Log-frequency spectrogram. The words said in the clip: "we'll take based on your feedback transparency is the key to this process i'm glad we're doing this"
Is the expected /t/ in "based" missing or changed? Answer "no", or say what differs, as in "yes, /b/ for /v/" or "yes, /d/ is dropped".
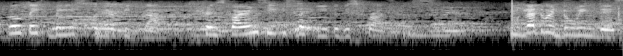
yes, /t/ is dropped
